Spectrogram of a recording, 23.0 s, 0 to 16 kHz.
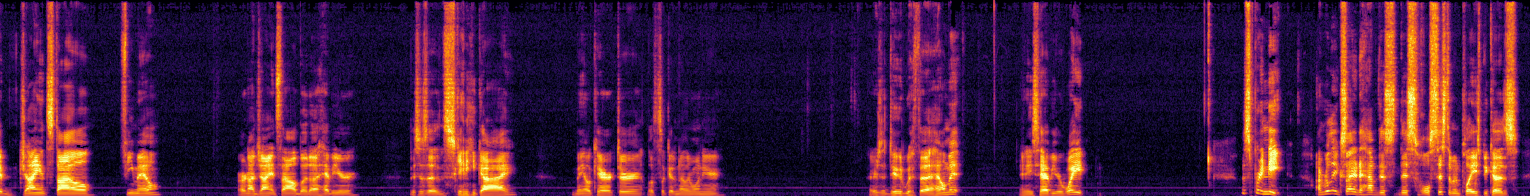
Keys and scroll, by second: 14.5 8.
